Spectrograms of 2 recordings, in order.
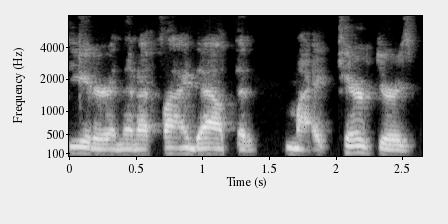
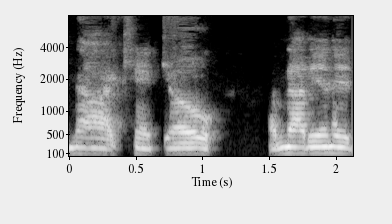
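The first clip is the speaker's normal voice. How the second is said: embarrassed delivery; 3 dB louder than usual. Retelling skipping a cast party after being cut: retelling own embarrassed words. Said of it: "I was so embarrassed".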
